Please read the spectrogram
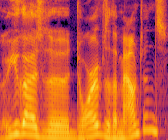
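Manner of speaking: lightly put-on official's voice; mayor of Lake Town. Mayor quizzing the dwarves, lightly voiced character. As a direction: question them with a touch of pomp. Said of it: "the mayor of Lake Town".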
